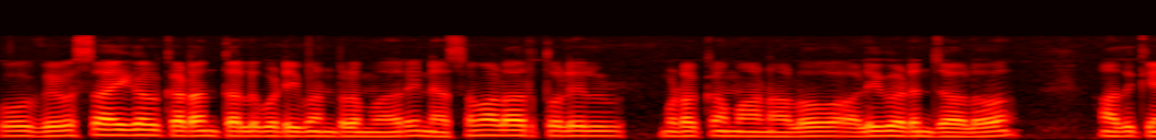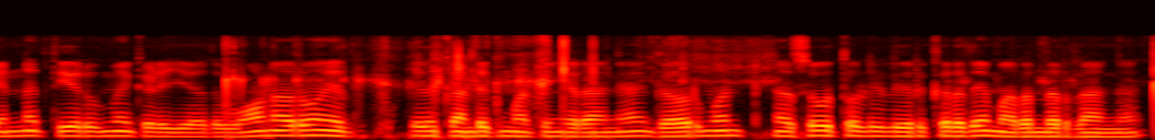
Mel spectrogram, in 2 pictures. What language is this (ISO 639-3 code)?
tam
